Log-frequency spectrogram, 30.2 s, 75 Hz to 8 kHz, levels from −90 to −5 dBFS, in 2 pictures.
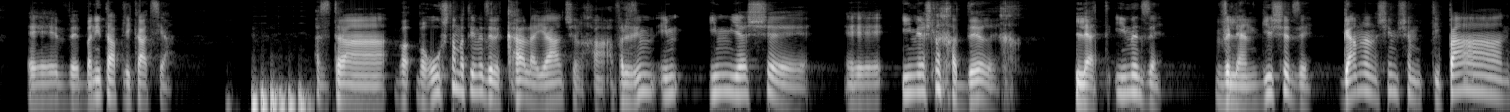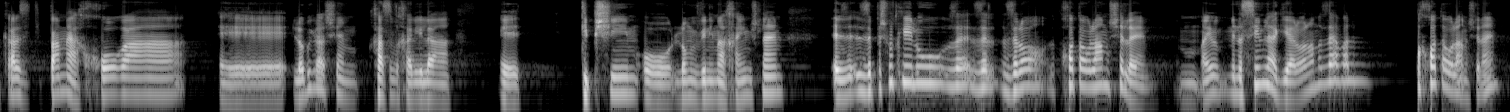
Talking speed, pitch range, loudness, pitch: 130 wpm, 125-175 Hz, -28 LUFS, 150 Hz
